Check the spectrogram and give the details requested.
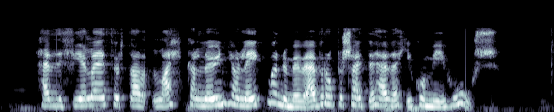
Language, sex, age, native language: Icelandic, female, 30-39, Icelandic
